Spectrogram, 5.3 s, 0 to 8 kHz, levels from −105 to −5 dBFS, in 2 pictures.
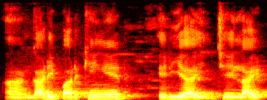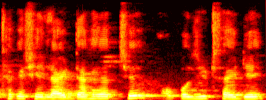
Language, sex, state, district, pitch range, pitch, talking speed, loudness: Bengali, male, West Bengal, North 24 Parganas, 140-160 Hz, 150 Hz, 170 wpm, -16 LUFS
